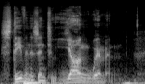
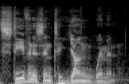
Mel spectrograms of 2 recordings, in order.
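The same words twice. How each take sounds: First: The sentence is said with some added emphasis. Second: The sentence is said plainly, without extra emphasis. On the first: The women could be twelve years younger. "someone said that differently with with italics" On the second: The women could be ten years younger. "someone said"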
